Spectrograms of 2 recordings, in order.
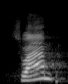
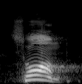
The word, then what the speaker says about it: swamp: swamp any other pronunciation swamp Okay why a swamp because in English language whenever you see the letter A after W it make the sound like a as in watch as in one as in wash as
